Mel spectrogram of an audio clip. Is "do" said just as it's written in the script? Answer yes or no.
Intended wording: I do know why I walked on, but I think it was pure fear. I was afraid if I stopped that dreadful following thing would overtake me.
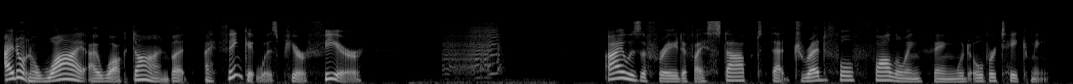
no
